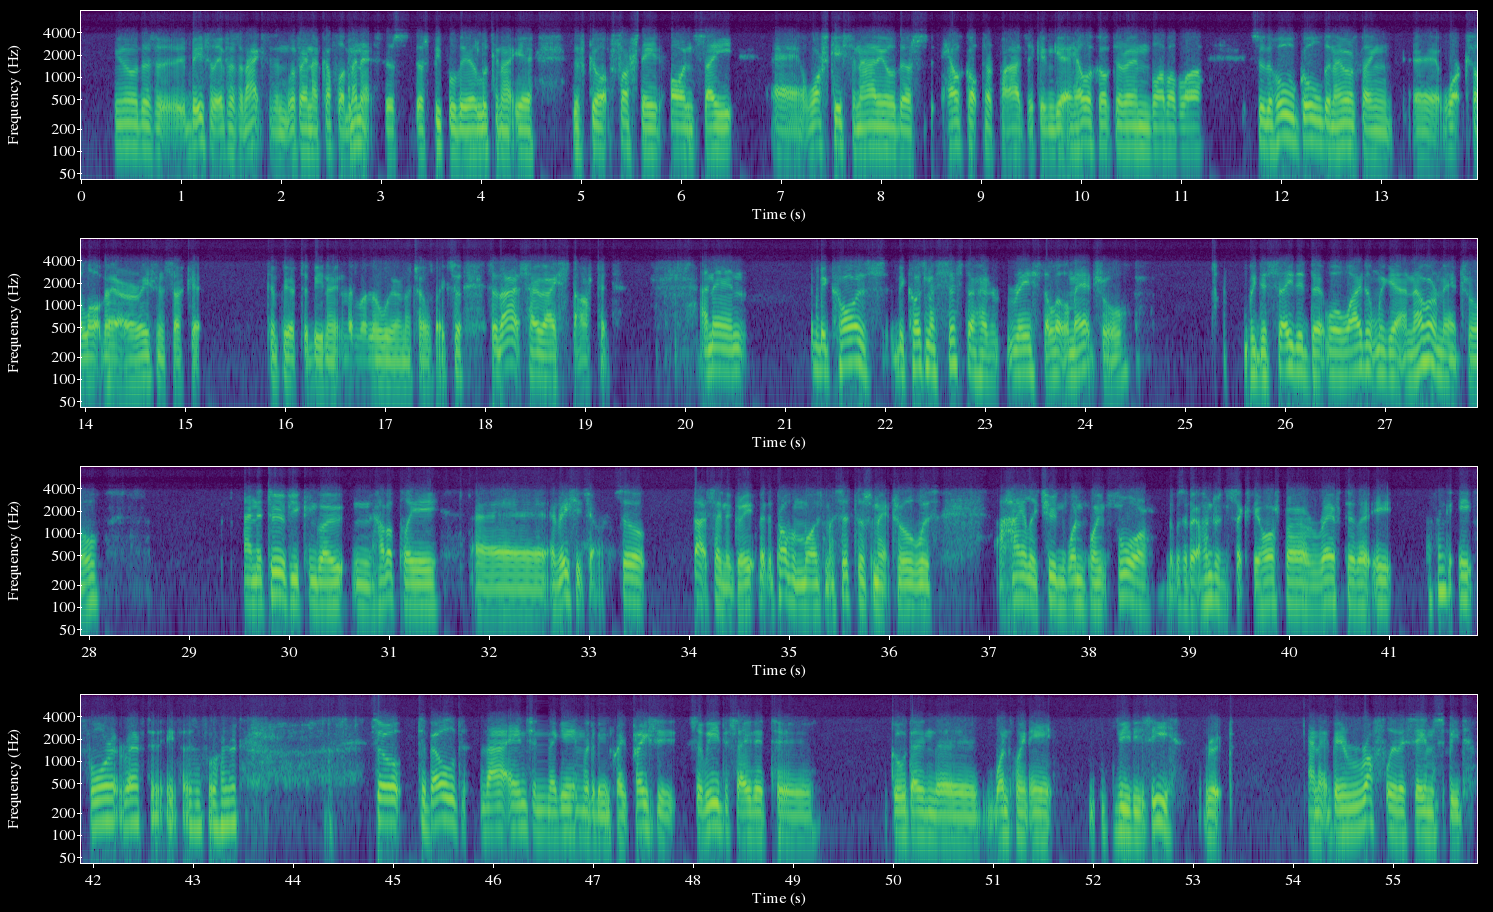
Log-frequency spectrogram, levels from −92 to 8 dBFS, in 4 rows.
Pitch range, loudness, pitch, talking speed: 105-130 Hz, -16 LUFS, 115 Hz, 185 wpm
